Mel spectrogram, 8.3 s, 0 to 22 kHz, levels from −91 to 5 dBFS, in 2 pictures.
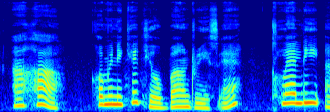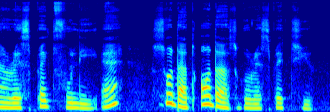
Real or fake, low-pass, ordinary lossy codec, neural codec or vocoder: real; none; none; none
